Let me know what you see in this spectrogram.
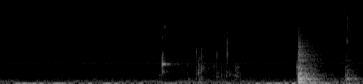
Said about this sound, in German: So, wo ich das sage, trinke ich doch erstmal einen Schluck Wasser.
